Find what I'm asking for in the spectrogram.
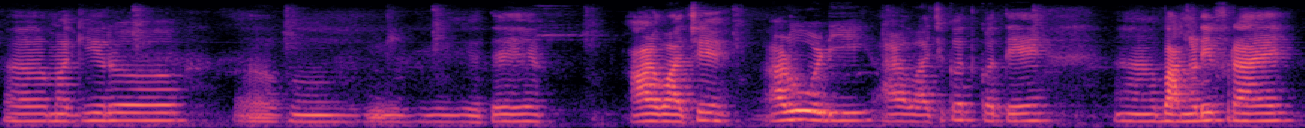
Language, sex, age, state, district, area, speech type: Goan Konkani, female, 45-60, Goa, Murmgao, urban, spontaneous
